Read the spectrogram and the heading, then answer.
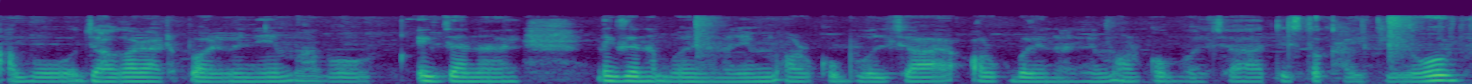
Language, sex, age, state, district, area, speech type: Nepali, female, 30-45, West Bengal, Darjeeling, rural, spontaneous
